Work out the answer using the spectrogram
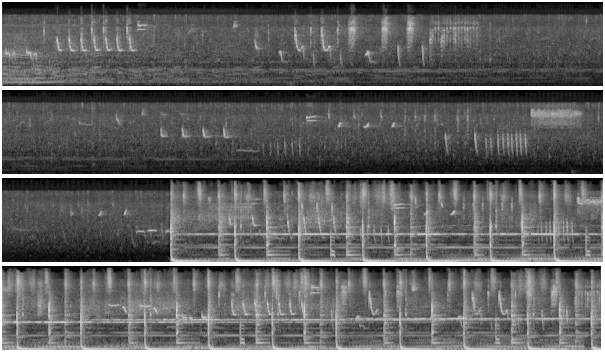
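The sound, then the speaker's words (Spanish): Bird song from a Tiori, a small grey bird with a yellow breast and black head stripes that sings along rivers. Many short, high chirps and calls come first, then a louder, steadily repeating pulsing sound with sustained tones. “con pechito amarillo y acá tenía rayitas negras por su cabecita. Ah. Ranjitas. Eso es Tiori. Tiori. Tiori. Tiori, Tiori canta en los ríos, ¿eh?”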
